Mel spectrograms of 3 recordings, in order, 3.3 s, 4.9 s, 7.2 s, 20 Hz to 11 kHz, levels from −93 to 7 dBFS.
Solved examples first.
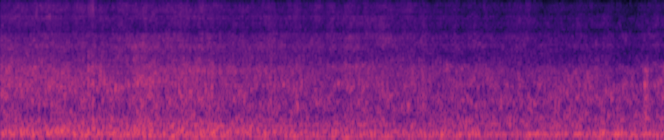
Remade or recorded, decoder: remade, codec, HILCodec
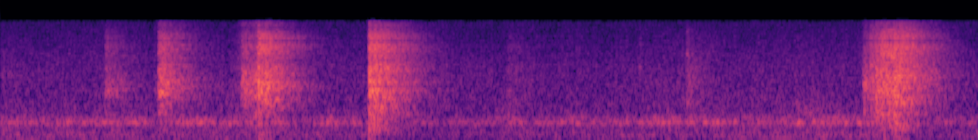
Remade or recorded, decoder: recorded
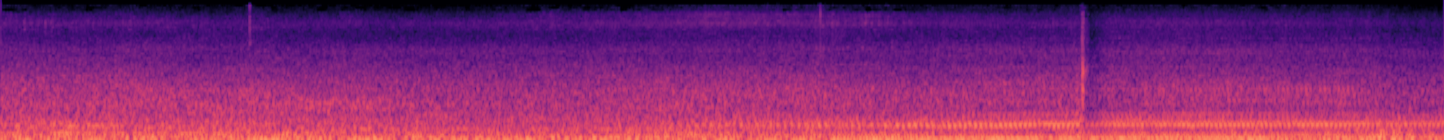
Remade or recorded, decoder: remade, vocoder, BigVGAN v2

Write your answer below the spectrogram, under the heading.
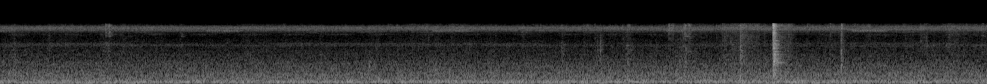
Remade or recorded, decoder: recorded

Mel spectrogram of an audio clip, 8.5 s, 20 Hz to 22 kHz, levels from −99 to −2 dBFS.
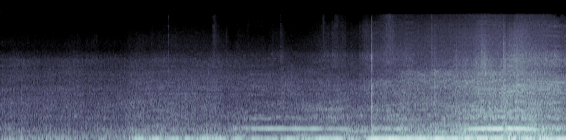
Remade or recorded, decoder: remade, codec, SNAC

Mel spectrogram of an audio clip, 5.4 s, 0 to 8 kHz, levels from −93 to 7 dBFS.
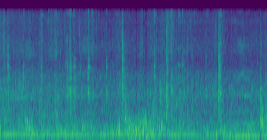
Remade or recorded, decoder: recorded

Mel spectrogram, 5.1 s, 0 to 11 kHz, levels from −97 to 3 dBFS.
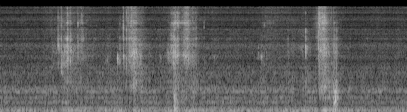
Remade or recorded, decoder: remade, codec, HILCodec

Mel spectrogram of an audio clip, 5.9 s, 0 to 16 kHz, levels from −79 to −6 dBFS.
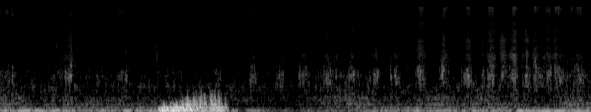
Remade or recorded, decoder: remade, vocoder, BigVGAN v2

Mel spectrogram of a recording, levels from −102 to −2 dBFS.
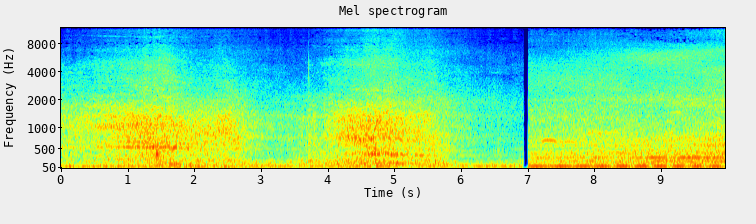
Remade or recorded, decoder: recorded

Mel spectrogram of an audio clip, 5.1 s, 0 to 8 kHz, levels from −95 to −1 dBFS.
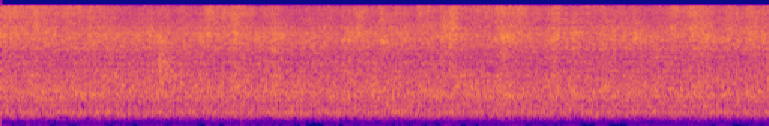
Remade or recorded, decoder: remade, vocoder, WaveNeXt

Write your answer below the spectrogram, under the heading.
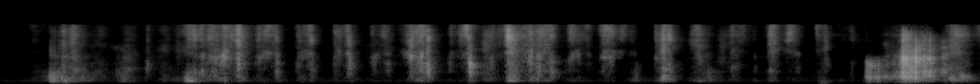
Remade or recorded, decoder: remade, vocoder, Vocos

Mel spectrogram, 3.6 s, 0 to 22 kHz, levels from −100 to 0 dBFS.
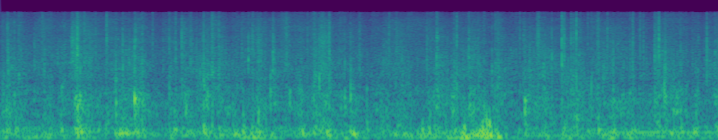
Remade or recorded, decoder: remade, autoencoder, DAC-VAE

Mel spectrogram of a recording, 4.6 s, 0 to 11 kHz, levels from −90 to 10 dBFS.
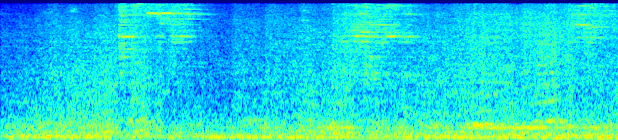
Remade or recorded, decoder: recorded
